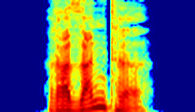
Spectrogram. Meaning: inflection of rasant: 1. strong/mixed nominative/accusative feminine singular 2. strong nominative/accusative plural 3. weak nominative all-gender singular 4. weak accusative feminine/neuter singular
- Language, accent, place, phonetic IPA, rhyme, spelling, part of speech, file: German, Germany, Berlin, [ʁaˈzantə], -antə, rasante, adjective, De-rasante.ogg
